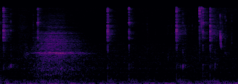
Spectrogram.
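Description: Near silence with a few faint, sharp computer mouse clicks.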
